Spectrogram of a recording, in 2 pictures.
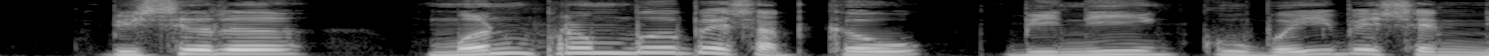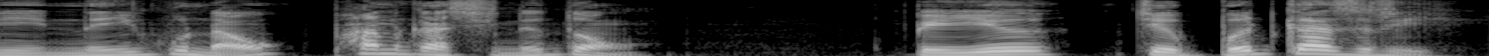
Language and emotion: Bodo, disgusted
